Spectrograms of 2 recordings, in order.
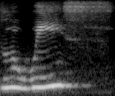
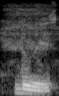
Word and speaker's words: LUIS: next question Andy Jeremy is asking so is Louise um did I pronounce that correctly or do you say Luis okay Luis yeah you did mention it is from Microsoft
